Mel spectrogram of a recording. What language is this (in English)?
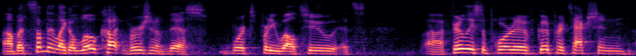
English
